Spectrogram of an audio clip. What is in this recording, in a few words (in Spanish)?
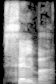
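"selva", Spanish; mekanta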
